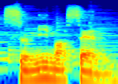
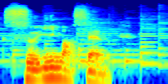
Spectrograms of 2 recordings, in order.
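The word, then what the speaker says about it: すみません: ask someone for something it's pronounced correctly as sumimasen but people pronounce it more often as suimasen this is a null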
